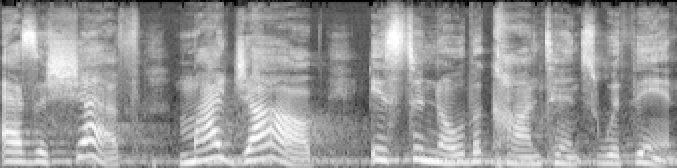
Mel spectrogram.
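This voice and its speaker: Through audible room echo and noticeable background noise, a woman speaks at a very slow pace. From Barbados, grew up in Brooklyn. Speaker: chef and culinary educator. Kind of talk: conference talk. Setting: stage with audience. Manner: lively, engaging with audience.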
